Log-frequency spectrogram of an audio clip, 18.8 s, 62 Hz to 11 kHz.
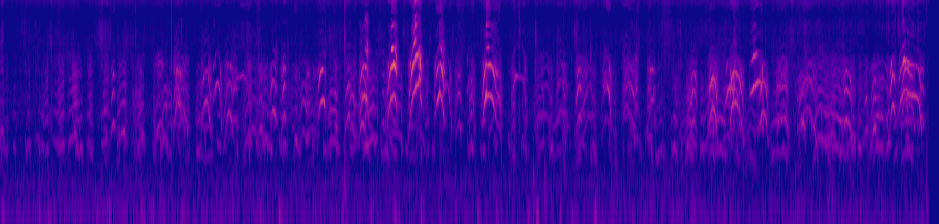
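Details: A newborn Rough Collie litter, four days old and eager to nurse while the mother tends their rears, 2 June 2021; a dense chorus of overlapping squeaky whines and yelps, rising and falling without pause, growing louder midway.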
